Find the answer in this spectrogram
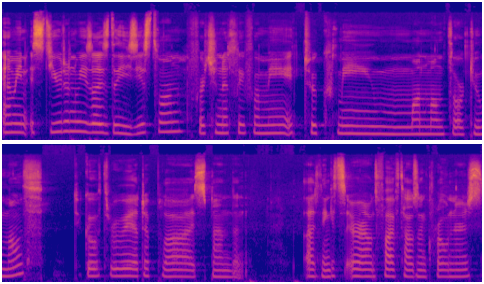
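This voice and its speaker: In a Turkish accent, a woman talks at a fairly slow pace with a fairly high pitch. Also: fairly even intonation. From Iran. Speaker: painter and art student. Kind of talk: casual interview about her art. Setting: studio.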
